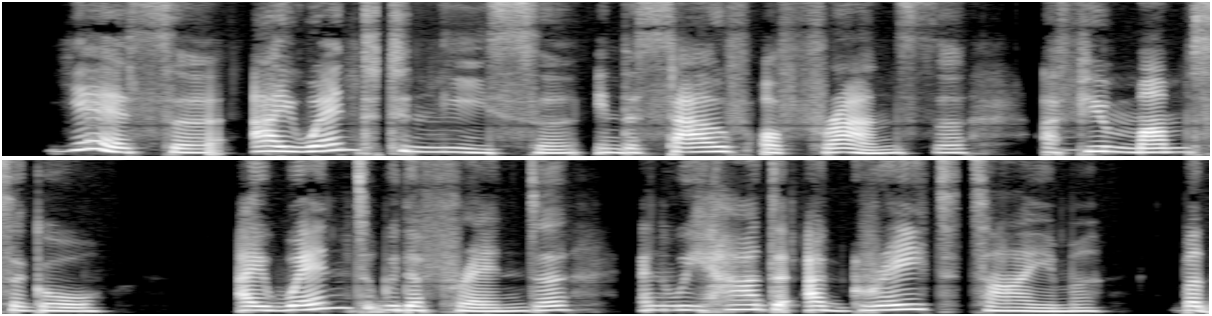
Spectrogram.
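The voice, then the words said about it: Italian accent in English. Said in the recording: “from Italy, so this is a great opportunity to hear a different accent.”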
